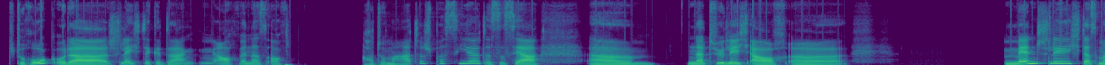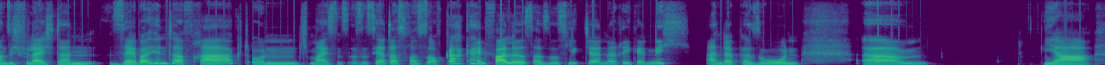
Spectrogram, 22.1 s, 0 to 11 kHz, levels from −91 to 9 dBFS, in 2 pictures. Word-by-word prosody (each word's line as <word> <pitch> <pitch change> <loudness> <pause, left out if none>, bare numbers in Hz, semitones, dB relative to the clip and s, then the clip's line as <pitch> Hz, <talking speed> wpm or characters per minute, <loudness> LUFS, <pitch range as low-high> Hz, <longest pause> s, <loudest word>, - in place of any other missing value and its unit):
Druck 220 +9 +1
oder 180 -3 +5
schlechte 200 +2 -5
Gedanken, 185 +6 -6
auch 200 0 -3
wenn 200 0 -4
das 190 0 -7
oft 190 0 -7 0.7
automatisch 185 - -7
passiert. 280 -1 -4
Es 190 - -9
ist 195 +2 -9
ja, 180 -2 +5 0.5
ähm, 175 -1 0 0.3
natürlich 200 -1 +2
auch, 175 0 +3
äh 165 -2 -1 1.6
menschlich, 280 - +4
dass 195 0 0
man 180 -1 +1
sich 180 +2 -6
vielleicht 175 -1 +1
dann 170 -1 -1
selber 175 +3 +1
hinterfragt 215 -1 +2
und 170 -1 -4
meistens 180 +3 -4
ist 210 - -12
es 200 +1 -10
ja 195 - +2
das, 205 +1 -2
was 205 0 -2
es - - -11
auf 200 +1 -2
gar 225 +2 +2
keinen 230 0 +1
Fall 205 -1 +6
ist. 185 +1 +1
Also, 175 +3 -4
es 215 +2 -8
liegt 230 +1 -7
ja 205 -2 +1
in - - -10
der 215 +1 -3
Regel 210 -2 -4
nicht 230 +4 -5
an 210 - -1
der 175 +1 0
Person. 185 0 -2 0.6
Ähm 185 0 +1 1.2
Ja. 180 -5 +3
195 Hz, 140 wpm, -25 LUFS, 175-215 Hz, 1.6 s, Fall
